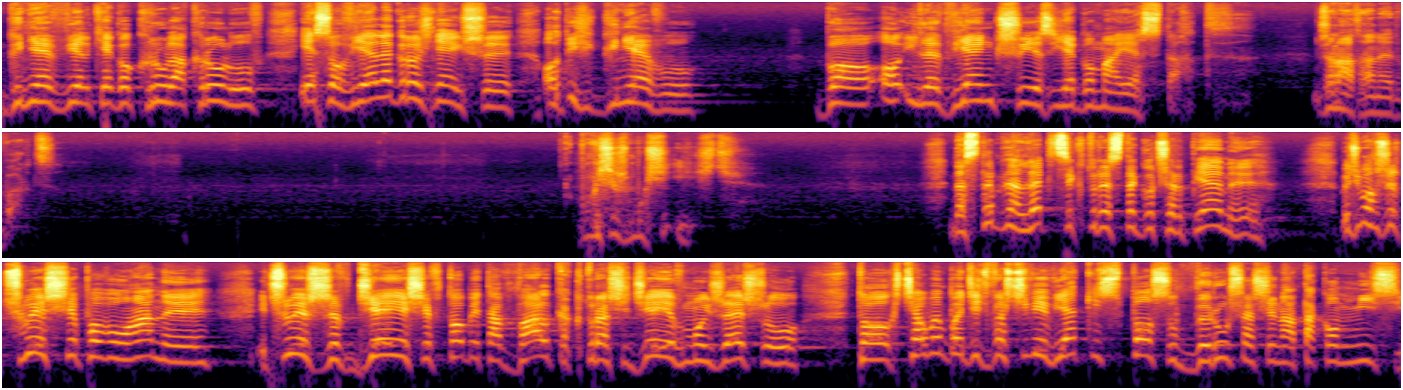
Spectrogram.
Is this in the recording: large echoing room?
yes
